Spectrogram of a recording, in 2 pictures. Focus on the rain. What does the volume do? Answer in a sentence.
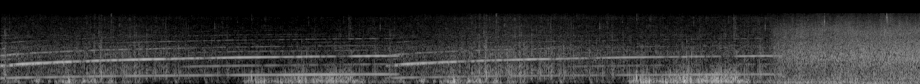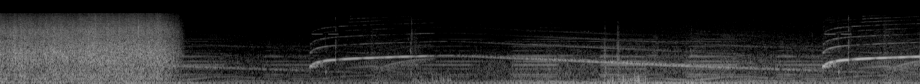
The loudness of the rain goes up.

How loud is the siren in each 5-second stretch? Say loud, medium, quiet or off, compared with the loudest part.
loud, medium, medium, loud.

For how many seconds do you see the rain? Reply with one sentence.
The rain can be heard for 11 seconds in total.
